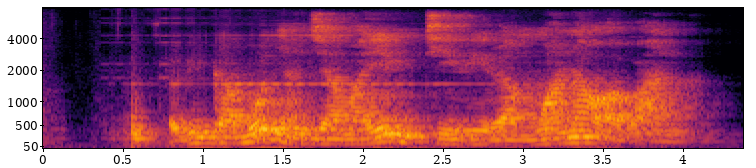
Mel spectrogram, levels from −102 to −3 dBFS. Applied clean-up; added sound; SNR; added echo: neural separator model SepFormer DNS4.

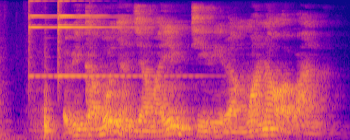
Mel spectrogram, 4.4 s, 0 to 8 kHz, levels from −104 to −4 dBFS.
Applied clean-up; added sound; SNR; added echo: none; Doorbell; 3 dB; reverberation time 0.7 s.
